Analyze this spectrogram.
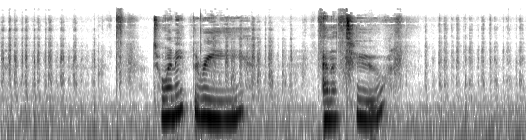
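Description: A coin scratches across a card.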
